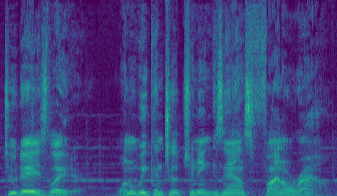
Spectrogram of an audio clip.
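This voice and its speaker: A man's voice: medium pitch, lively intonation, normal speed, faint music behind. A man reading a scripted story aloud as a fan fiction narrator.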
